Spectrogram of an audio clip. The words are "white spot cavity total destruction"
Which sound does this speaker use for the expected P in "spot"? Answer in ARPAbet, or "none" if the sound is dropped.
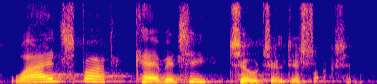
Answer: B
